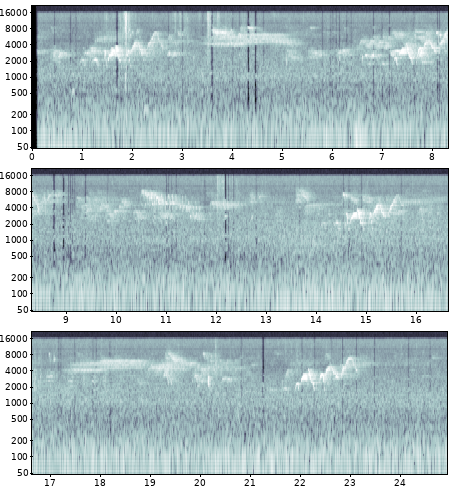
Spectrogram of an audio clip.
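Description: Small songbirds singing faintly: short, quick, high-pitched phrases that come every few seconds, over a steady low background hum.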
